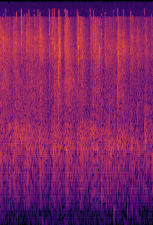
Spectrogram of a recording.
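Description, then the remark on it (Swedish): An audience at a Christian service applauds the musicians after worship music, clapping steadily and densely for a few seconds, a continuous wash of applause from many hands with no voices standing out. “Ge dem en applåd, säger man på svenska. Give them a hand.”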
